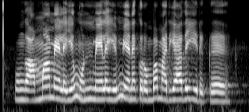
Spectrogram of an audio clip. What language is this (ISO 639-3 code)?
tam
